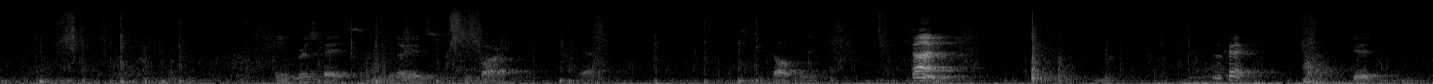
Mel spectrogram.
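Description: Bare feet stepping and shuffling on gym mats, with scattered light knocks from boxing gloves, during a partner slipping drill. Indistinct voices come and go, and a short call about nine seconds in is the loudest sound.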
